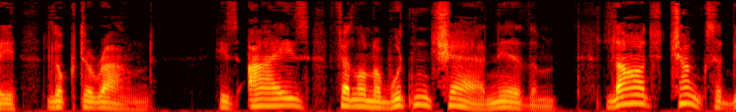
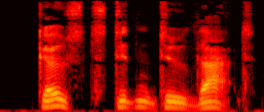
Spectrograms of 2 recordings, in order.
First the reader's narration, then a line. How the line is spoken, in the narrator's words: he said slowly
